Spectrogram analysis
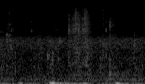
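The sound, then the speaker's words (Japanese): Soft chewing of homemade roast pork from the Nishiyama meat shop, served with extra sauce, a quiet wet mastication with a couple of slightly firmer bites, heard alone without any talking. “この焼き豚めちゃくちゃ美味しいよ。”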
